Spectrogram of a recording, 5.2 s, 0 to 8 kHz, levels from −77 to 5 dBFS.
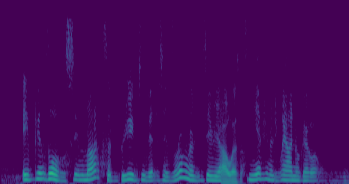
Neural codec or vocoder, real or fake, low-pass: codec, 16 kHz in and 24 kHz out, 0.4 kbps, LongCat-Audio-Codec, four codebook decoder; fake; 7.2 kHz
